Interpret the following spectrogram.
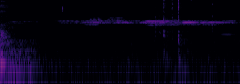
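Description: A few faint clicks at the computer, close together a little past the middle, over a faint steady high whine.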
